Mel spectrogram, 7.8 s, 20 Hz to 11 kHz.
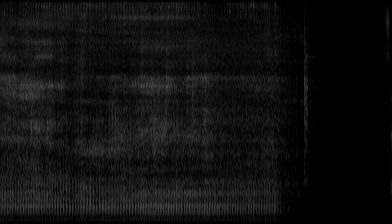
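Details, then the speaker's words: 2006 Yamaha Raptor 700R ATV, single-cylinder, apparently ridden without air filter, cover missing; starts a little iffy, runs uneven and lumpy at about three beats a second then shuts off abruptly, no check engine light; owner suspects old gas. "But, like you can see there's no check engine light or anything. Starts up a little iffy. Maybe needs new gas."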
